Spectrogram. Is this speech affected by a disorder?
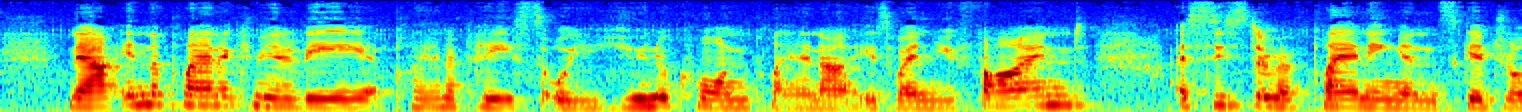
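No.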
